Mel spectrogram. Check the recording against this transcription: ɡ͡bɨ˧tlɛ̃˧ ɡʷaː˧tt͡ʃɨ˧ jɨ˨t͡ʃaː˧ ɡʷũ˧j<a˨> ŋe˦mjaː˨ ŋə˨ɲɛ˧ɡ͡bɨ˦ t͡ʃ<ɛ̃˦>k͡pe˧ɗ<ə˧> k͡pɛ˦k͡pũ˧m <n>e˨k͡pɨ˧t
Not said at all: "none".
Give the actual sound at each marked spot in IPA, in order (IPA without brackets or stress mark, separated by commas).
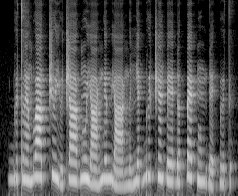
a˨, ɛ̃˦, ə˨˦, ɗ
